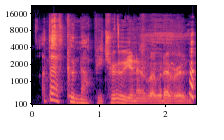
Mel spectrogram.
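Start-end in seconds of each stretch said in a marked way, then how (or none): 0.2-1.3 prissy, mechanical robot butler voice, pitched up. Describing how one Star Wars droid answers the other, in a C-3PO voice. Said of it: "You even did like a 3CPO type of voice".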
